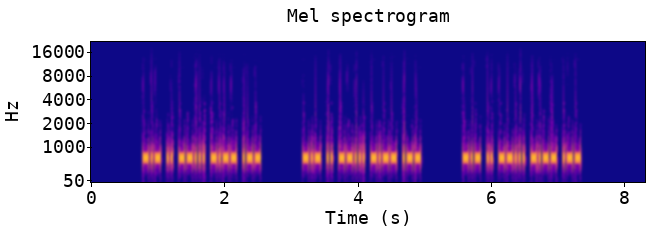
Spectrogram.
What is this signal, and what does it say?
Morse code, heard as a keyed tone, about 40 wpm, 700 Hz. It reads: KI7YW KI7YW KI7YW
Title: USA Call Signs - 5 Characters - Repeated 3x - 40wpm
